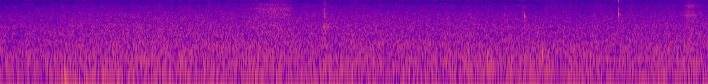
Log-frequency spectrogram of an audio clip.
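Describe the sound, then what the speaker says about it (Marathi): Steady, even hiss of rain falling, constant throughout with no voices or other distinct sounds. "चांगलाच वाढलाय किंवा पाऊस"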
